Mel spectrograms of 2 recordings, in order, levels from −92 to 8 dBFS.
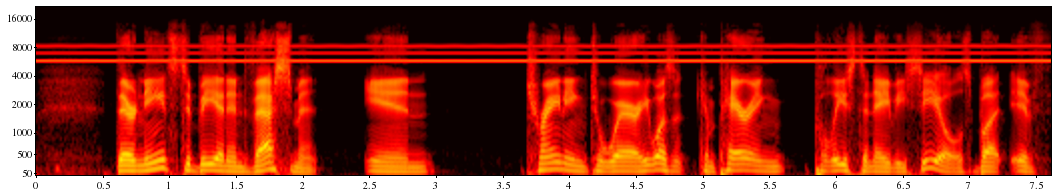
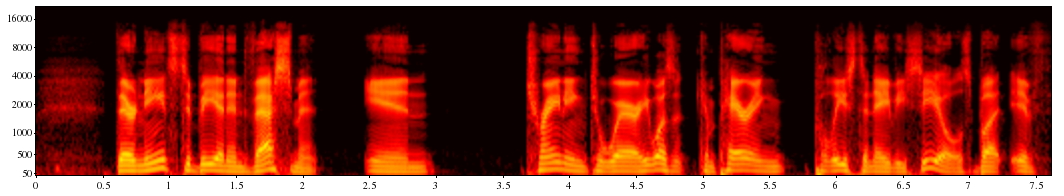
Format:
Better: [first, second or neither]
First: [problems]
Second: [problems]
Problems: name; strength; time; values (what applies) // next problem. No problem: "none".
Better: second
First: high-pitched whine; loud; throughout; 6 kHz, 9 dB below the speech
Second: none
